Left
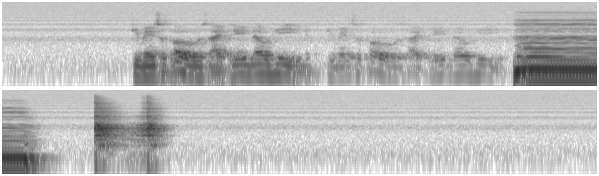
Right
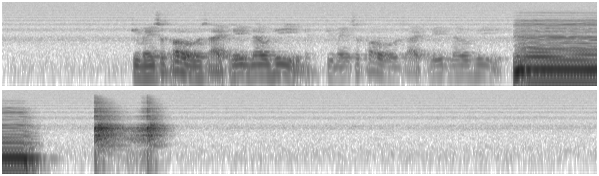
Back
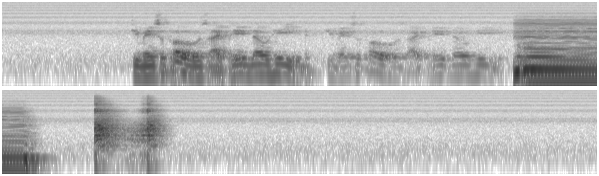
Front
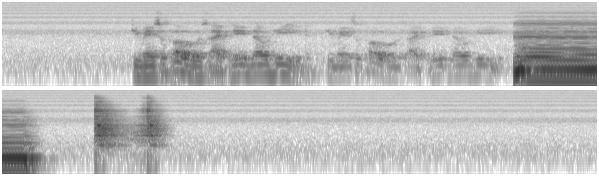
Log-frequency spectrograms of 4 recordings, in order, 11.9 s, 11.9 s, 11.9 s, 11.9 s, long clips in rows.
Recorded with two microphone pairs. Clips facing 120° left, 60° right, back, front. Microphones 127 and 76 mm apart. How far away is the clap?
About 6.5 m.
